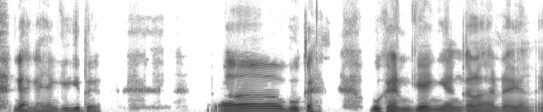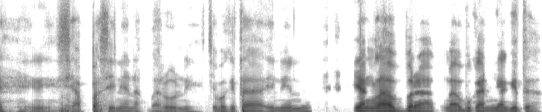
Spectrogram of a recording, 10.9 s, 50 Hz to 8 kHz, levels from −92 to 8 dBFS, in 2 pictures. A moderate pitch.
No: very low, 90 Hz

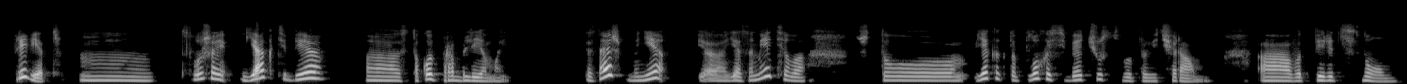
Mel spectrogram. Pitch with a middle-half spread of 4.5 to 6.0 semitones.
Yes: average, 4.9 semitones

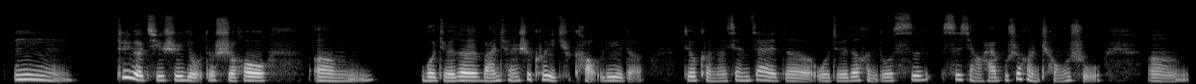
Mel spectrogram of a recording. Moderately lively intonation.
Yes: average, 3.7 semitones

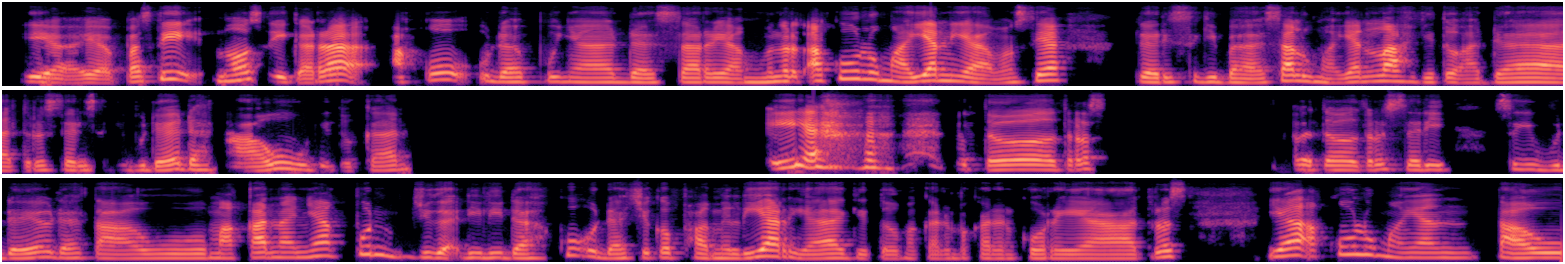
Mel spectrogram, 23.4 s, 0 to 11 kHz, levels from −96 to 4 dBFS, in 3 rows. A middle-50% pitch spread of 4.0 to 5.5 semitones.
No: average, 2.9 semitones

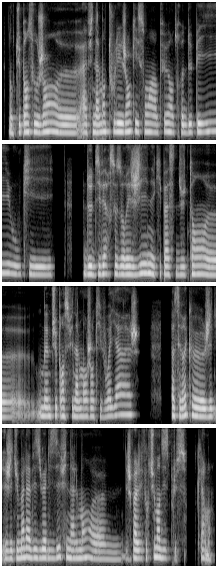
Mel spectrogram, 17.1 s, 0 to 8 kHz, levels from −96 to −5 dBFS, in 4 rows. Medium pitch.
Yes: medium, 180 Hz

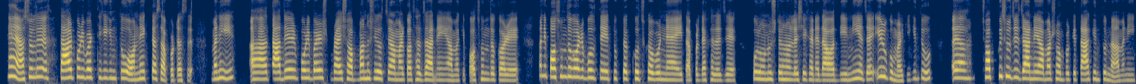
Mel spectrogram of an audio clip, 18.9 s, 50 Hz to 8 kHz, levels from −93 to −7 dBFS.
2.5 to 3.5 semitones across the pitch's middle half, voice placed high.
No: average, 4.4 semitones; high, 235 Hz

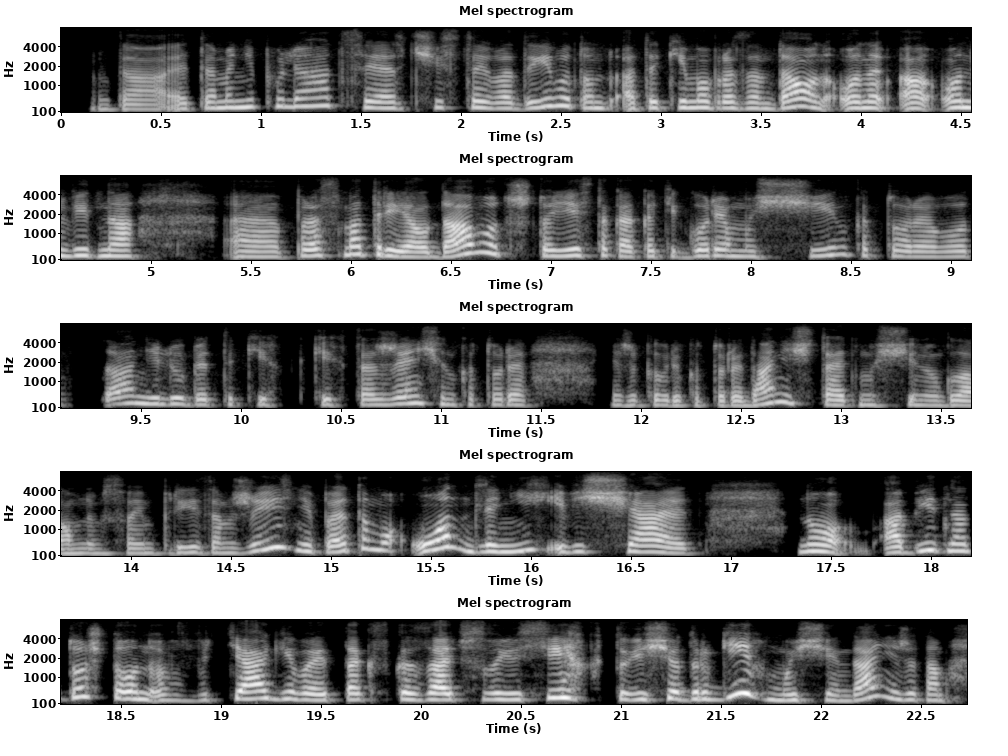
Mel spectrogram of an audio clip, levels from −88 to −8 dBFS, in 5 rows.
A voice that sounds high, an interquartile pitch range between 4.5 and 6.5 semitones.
No: high, 210 Hz; average, 3.9 semitones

